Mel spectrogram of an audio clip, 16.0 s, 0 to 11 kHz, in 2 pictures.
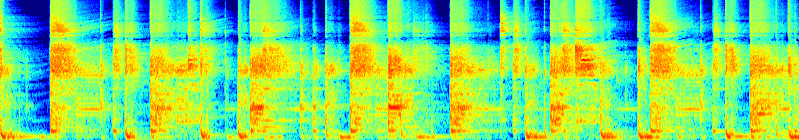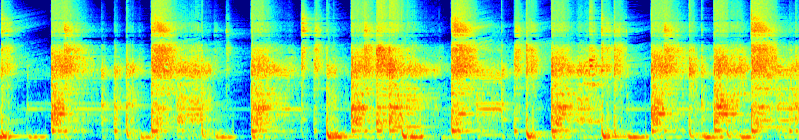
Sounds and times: Straight drumbeat 0:00.0 - 0:15.9

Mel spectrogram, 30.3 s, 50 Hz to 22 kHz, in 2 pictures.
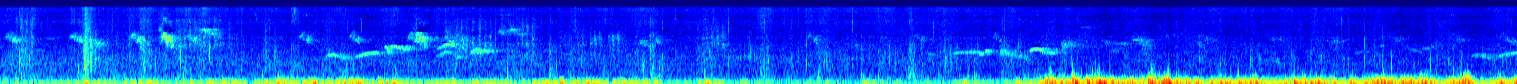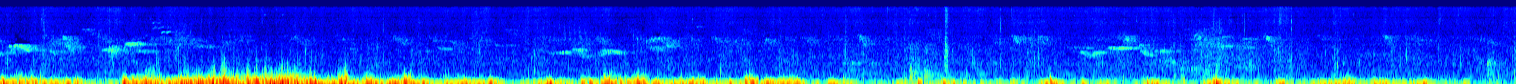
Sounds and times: wind noise 0:00.0 - 0:07.7
birdsong 0:00.0 - 0:30.3
walking on a gravelly path 0:00.0 - 0:30.3
wind noise 0:09.6 - 0:30.3

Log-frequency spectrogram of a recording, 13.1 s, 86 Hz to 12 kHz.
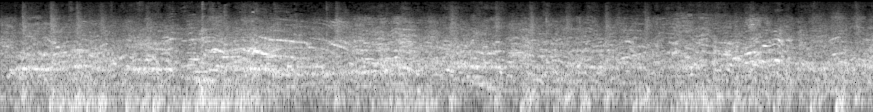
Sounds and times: crowd 0:00.0 - 0:13.0
soccer match 0:00.0 - 0:13.0

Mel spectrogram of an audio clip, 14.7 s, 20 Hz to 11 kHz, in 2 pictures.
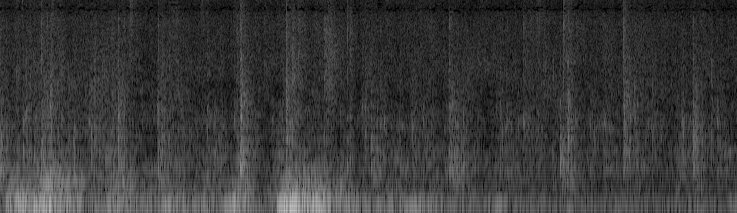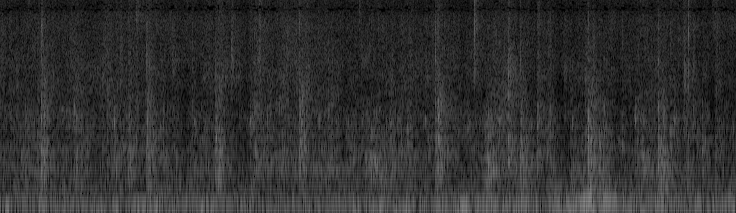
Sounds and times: rolling thunder 0:00.0 - 0:04.2
Soft Rain 0:00.0 - 0:14.7

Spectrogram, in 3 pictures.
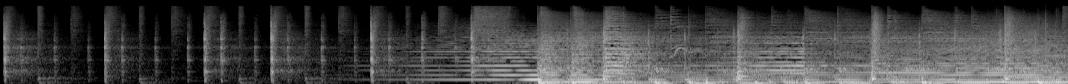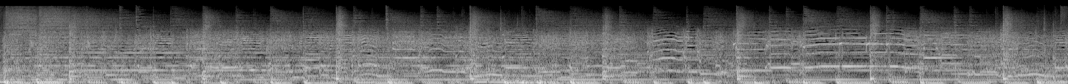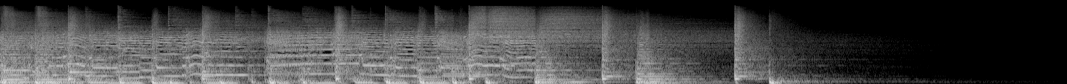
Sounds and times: drums 0:00.0 - 0:30.8
guitar 0:05.2 - 0:28.6

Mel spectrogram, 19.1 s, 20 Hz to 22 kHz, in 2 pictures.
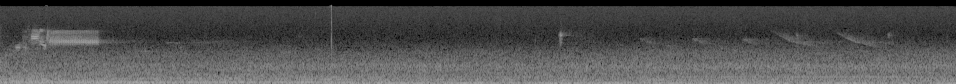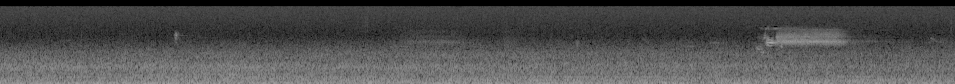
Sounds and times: Various birdcalls and bird song 0:00.1 - 0:02.3
Various birdcalls and bird song 0:05.6 - 0:09.1
Various birdcalls and bird song 0:16.6 - 0:19.1

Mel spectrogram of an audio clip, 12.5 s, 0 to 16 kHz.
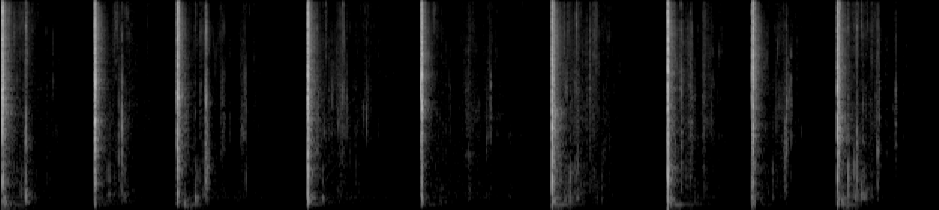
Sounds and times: slushy, splattery impacts made by punching watermelons 0:00.0 - 0:00.6
slushy, splattery impacts made by punching watermelons 0:01.2 - 0:01.7
slushy, splattery impacts made by punching watermelons 0:02.4 - 0:03.4
slushy, splattery impacts made by punching watermelons 0:04.1 - 0:06.0
slushy, splattery impacts made by punching watermelons 0:07.4 - 0:08.2
slushy, splattery impacts made by punching watermelons 0:08.9 - 0:12.0

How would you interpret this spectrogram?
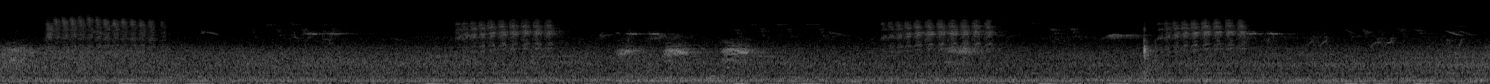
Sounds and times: several birds 0:00.0 - 0:14.9

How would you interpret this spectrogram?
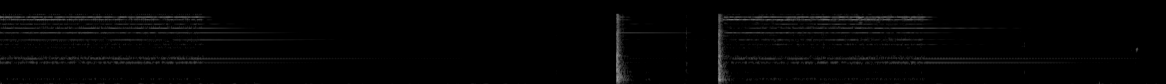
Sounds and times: old telephone 0:00.0 - 0:02.2
old telephone 0:06.8 - 0:10.6

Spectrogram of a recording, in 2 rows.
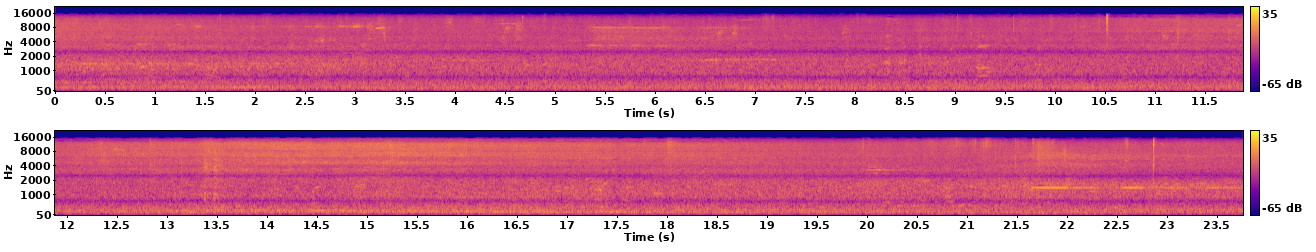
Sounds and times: chatter 0:00.0 - 0:23.7
traffic 0:00.0 - 0:23.7

